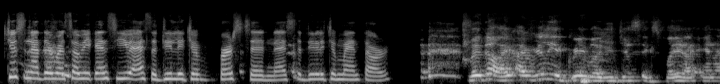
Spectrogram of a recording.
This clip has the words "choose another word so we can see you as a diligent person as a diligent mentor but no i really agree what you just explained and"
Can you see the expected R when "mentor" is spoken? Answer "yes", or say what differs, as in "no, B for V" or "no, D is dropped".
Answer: yes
